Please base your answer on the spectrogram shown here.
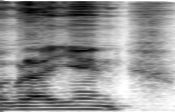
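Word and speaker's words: Brien: autor es Brian aunque se pronuncia como Brian pero se escribe con e y el apellido es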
